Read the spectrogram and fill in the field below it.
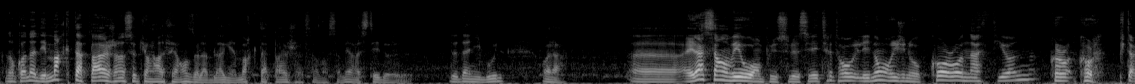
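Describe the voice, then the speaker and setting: Slangy man chatting, slightly high voice. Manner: slangy, swears casually, thinks aloud. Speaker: collector showing his purchases. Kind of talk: casual unboxing chat.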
